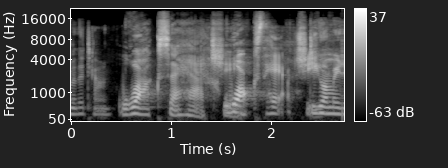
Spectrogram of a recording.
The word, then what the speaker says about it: Waxahachie: Waxahachie. Waxahachie. Do you want me to spell it for you?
